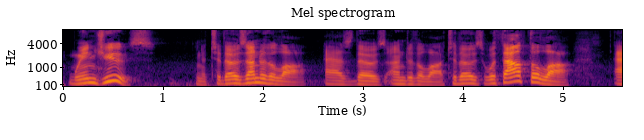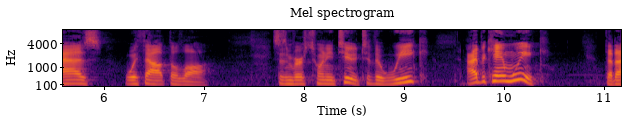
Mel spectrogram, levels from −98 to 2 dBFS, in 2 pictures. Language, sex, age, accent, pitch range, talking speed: English, male, 20-39, American, 130-185 Hz, 175 wpm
